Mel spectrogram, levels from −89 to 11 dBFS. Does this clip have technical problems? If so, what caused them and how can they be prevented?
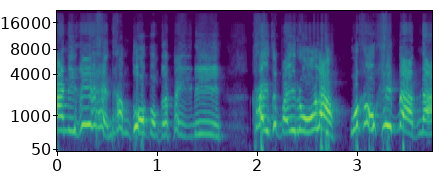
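Yes. At 0.77 to 0.79 s, and again across 2.49 to 2.79 s, the speech turns briefly rough and noisy without dropping out. This is a lost packet rebuilt from error correction: the decoder filled the gaps, 20 ms and then 160 ms, with low-bitrate copies carried in the following packets. Improving network reliability, for example with a wired connection or less congestion, would prevent it.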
